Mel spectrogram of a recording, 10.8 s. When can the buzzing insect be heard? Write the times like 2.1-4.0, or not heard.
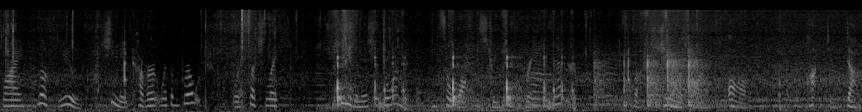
0.0-10.7.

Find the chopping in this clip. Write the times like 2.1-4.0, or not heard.
4.0-9.2.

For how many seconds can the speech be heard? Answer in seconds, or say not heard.
11 s.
